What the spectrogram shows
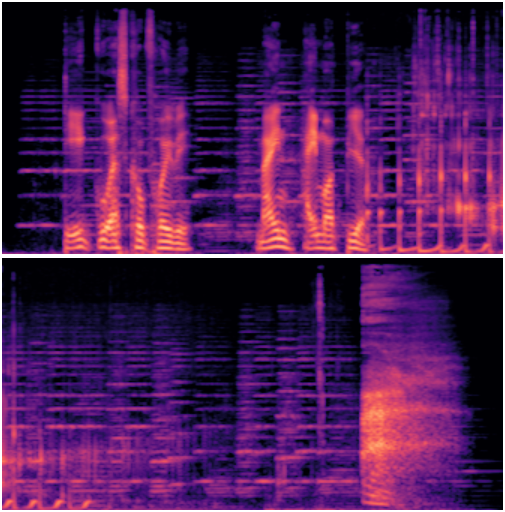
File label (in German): Werbung Reminder; Irlbacher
